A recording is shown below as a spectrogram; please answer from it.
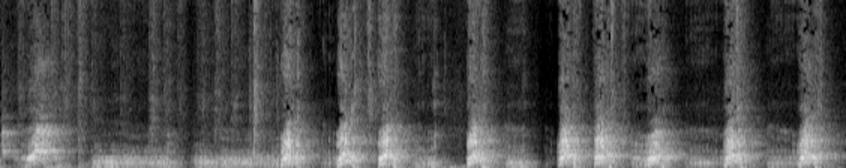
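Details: Pomeranian confronting a deer, barking steadily at roughly one bark per second, each bark sharp and harsh, with low growling between some barks.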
